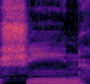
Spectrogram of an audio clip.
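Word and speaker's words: شين: A in English so a sheen is gonna be just like the S in the way that it is written however the way it is sounded out is a schwa so in English we have an SH to make that sound but for them they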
